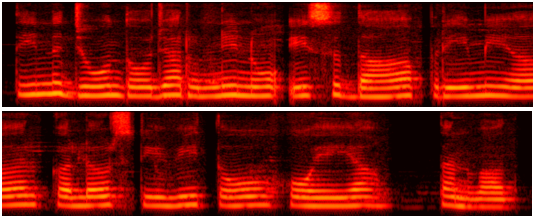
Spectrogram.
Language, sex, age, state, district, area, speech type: Punjabi, female, 30-45, Punjab, Ludhiana, rural, read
